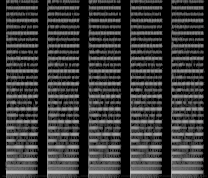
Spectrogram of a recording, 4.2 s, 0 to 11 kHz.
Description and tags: School Bell Tone 2
Electronic school bell tone. Ripped from my school alarm system.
